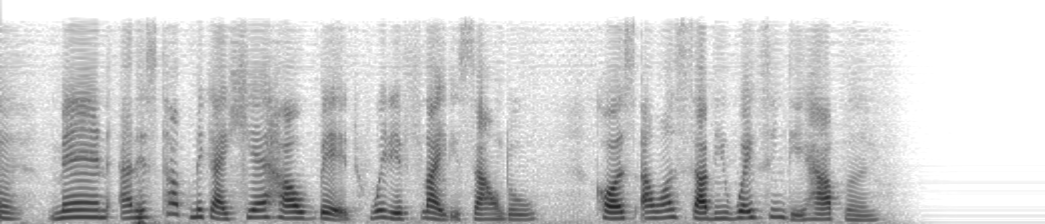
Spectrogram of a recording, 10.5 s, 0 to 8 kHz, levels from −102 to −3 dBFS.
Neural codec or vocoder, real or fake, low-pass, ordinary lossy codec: codec, 16 kHz, about 1 kbps, DyCAST, with the encoder's durations; fake; 7.2 kHz; none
